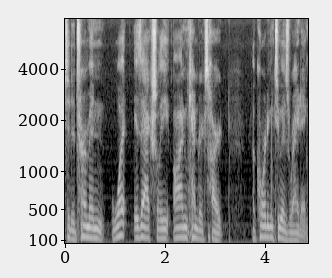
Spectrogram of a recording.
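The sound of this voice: A man with a slightly husky edge speaks at medium pitch and a moderate pace, with ordinary pitch variation.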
